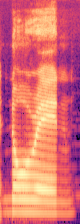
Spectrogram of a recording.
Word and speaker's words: Norin: Chasen's working on a Norian, I think, or Norin. I don't know how to pronounce it. Yeah, Norin.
